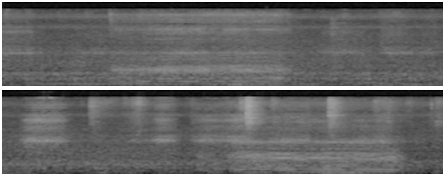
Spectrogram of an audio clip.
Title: My Pet is snoring like a human 😴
